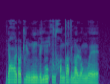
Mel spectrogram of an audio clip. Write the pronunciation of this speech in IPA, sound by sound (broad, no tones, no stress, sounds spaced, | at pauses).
ɾ i ʕ ə˞ ɽ ɔ ʈ ʎ ə ɳ n ĩ ʎ ø j ũ xʷ o l x ɔ n d ø dˤ ɵ ɳ ø ɭ ɔ ŋʷ ɛ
